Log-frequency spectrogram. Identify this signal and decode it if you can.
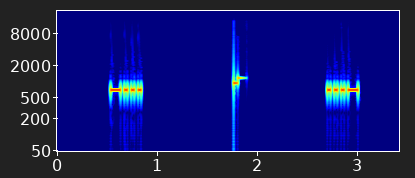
Morse code, heard as a keyed tone, about 36 wpm, 700 Hz. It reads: B V
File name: Single-Letter-Number-35wpm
